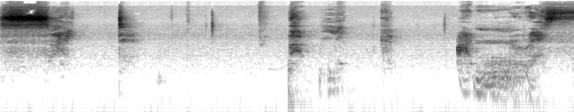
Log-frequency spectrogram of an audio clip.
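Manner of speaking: whispered, slimy, slithering creature voice. A narrator voicing a creature that has just cracked its neck: slimy, slithering voice. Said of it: "in a slimy, slithering voice it says".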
